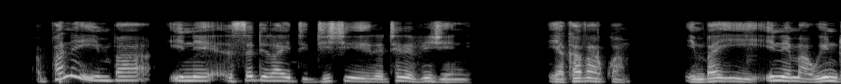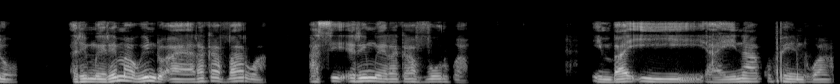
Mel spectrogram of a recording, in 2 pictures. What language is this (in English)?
Shona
